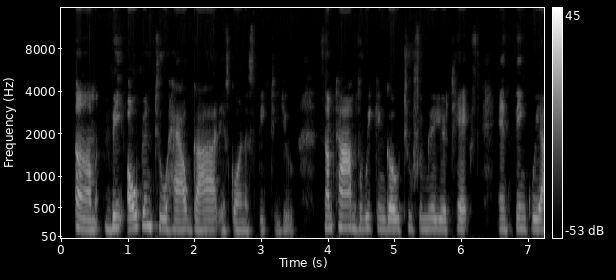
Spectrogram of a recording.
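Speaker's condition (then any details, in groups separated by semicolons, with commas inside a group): No condition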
